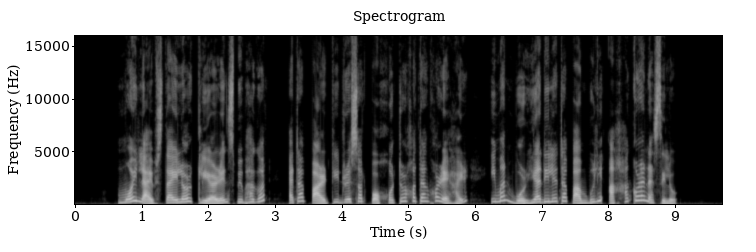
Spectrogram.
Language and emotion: Assamese, surprised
